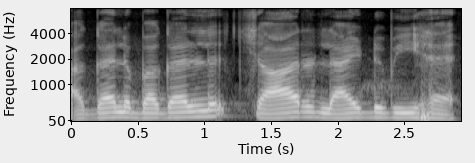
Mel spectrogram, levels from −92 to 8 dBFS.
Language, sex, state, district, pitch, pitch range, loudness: Hindi, male, Jharkhand, Ranchi, 125 Hz, 120-135 Hz, -14 LUFS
